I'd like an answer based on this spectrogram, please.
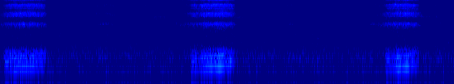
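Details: Asleep, Pero the male Beagle with a lemon and white coat gives three deep, throaty snores at a steady pace, roughly every two and a half seconds. Each one is a short grating rumble, with near silence between.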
